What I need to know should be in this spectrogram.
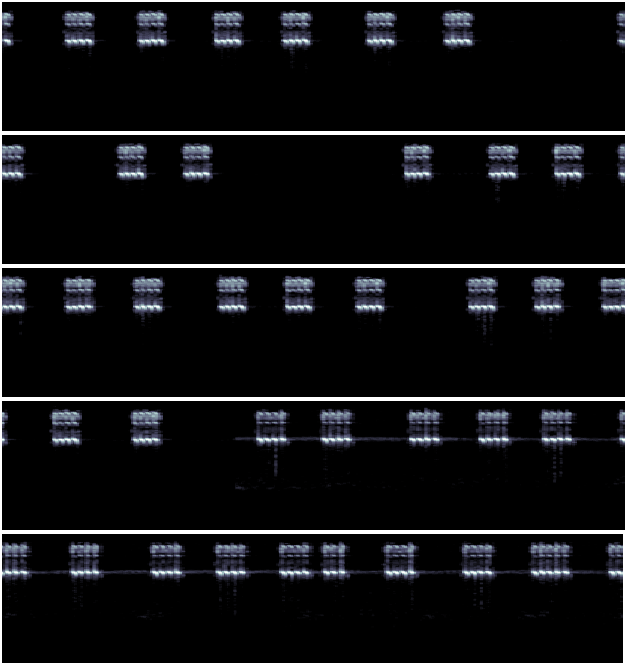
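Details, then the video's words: Cricket chirping at night, possibly in India: steady runs of short pulsed chirps about twice per second with a few gaps; a faint continuous trill and low hum join in the latter part. "Night ambience cricket sounds"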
